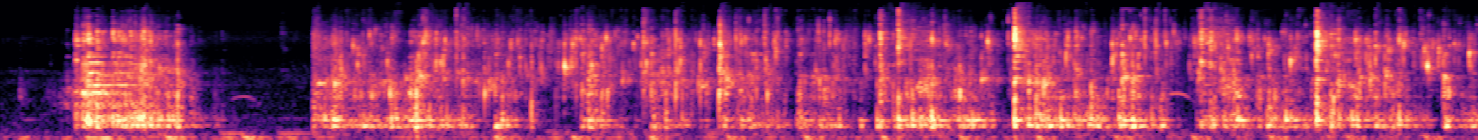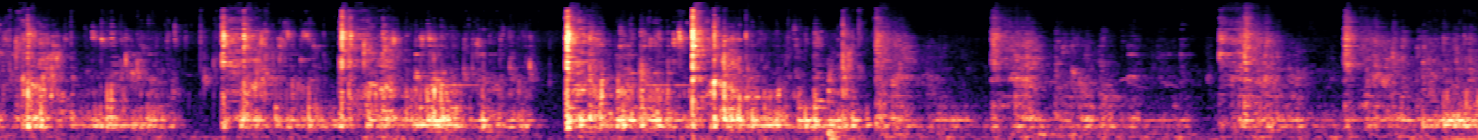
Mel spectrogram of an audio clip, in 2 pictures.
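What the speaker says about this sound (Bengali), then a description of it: "এবার ওই তেলের মধ্যে বড়িগুলো ভেজে নেব" Sun-dried lentil dumplings (bori) fry in hot oil left from frying dried red chillies, giving a steady, fairly loud sizzling hiss from about one and a half seconds on, broken by brief crackles and small utensil knocks.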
